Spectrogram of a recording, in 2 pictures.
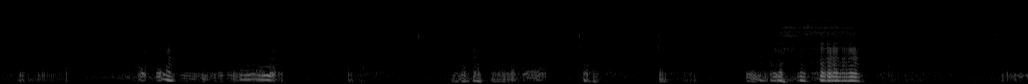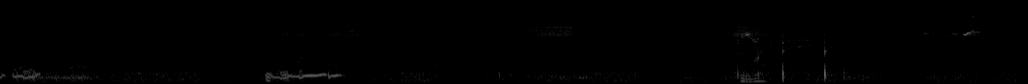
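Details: Sleeping 3-month-old English Bulldog Fannie, snuggled in bed around 5 AM, gives uneven snuffly snores and rasping breaths, with a louder burst near the middle and quieter pauses between, indoors and otherwise still.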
